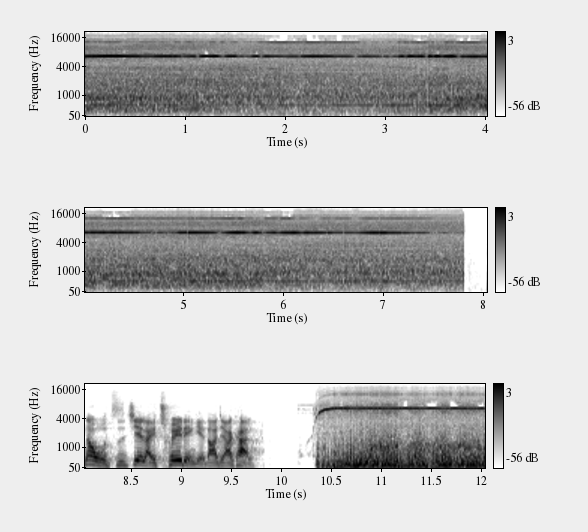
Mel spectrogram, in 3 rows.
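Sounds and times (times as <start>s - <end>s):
high-pitched fan motor whine: 0.0s - 7.8s, 10.3s - 12.0s.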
